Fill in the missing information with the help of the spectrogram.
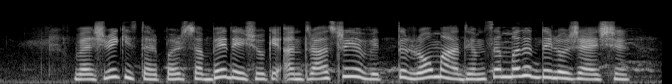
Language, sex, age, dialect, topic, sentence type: Maithili, female, 56-60, Angika, banking, statement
